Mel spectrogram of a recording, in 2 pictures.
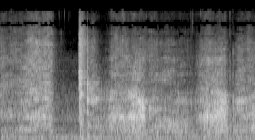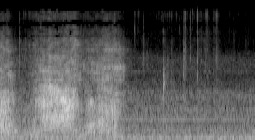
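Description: Metal spoon stirring thick sweet pongal in a pot, about four rasping scrapes against the pan, with a sharp knock of spoon on pot about a second in.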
